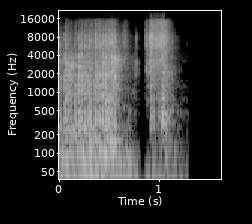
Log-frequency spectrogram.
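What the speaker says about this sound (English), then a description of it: "I'm going to shuffle this for shenanigans" A loot card deck from the Too Many Bones board game is shuffled up close, two quick riffling bursts with a brief gap between them, then silence.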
